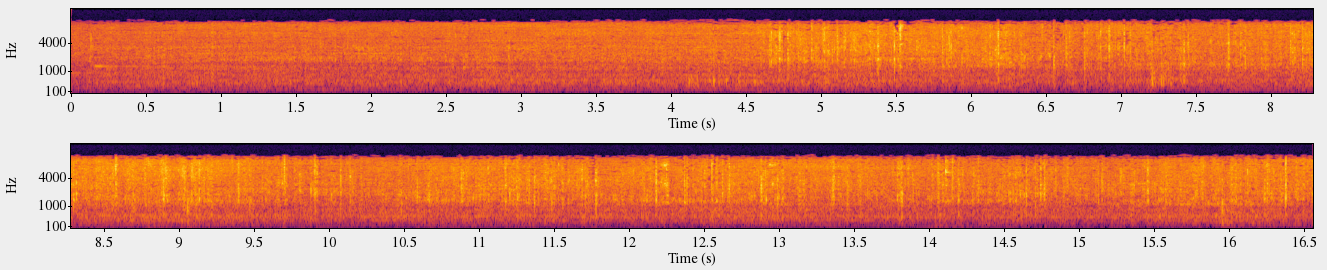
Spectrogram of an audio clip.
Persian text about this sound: من جا از پنیر ماسکارپونه استفاده کردم. شما دوستان میتونین هم از این پنیر استفاده بکنین یا اگر مایل بودین از انواع پنیرهای خامه‌ای میتونین استفاده بکنین. یک کمی پنیر رو با همزن میزنم تا بافتش صاف و یک دست بشه و بعد شکر رو بهش اضافه میکنم.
